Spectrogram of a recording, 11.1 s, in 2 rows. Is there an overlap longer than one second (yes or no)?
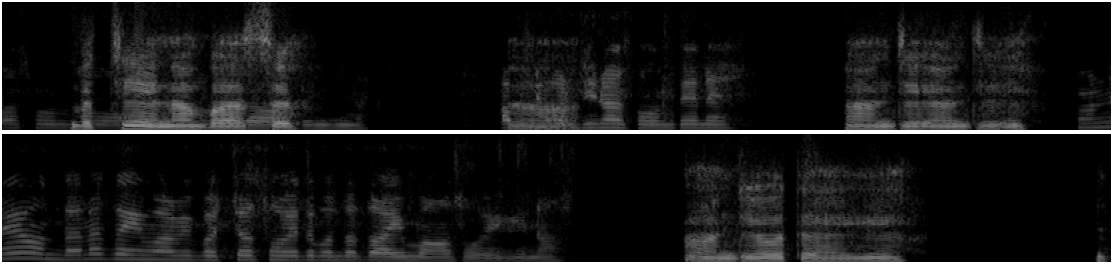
no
